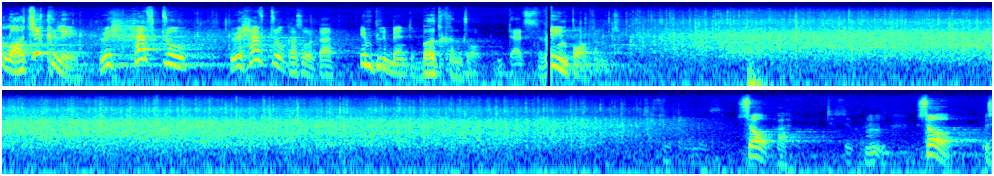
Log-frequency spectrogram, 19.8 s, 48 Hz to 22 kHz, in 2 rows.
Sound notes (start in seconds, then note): 5.7 applause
